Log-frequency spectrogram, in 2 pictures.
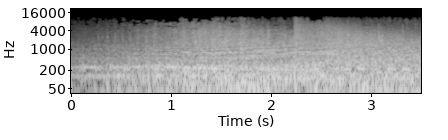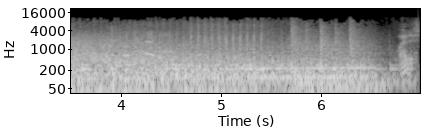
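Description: Heavy cannon fire from ships booms through a dense, continuous roar of battle, loud, with a few sharper blasts cutting through the rumbling din.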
